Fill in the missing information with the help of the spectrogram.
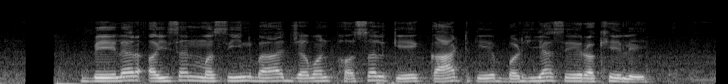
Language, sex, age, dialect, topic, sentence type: Bhojpuri, male, <18, Northern, agriculture, statement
